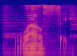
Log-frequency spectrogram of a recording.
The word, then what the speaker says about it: wealthy: W-E-A-L-T-H-Y, wealthy, wealthy. 点解特别会揀呢个字嚟讲呢个发音原因系的确有少少难嘅。因为 wealth 我哋先有一个 L 音喺度。 well, 个条脷要上去 L, 啦啦啦呢个位。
